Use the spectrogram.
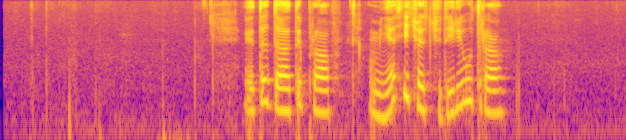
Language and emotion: Russian, positive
